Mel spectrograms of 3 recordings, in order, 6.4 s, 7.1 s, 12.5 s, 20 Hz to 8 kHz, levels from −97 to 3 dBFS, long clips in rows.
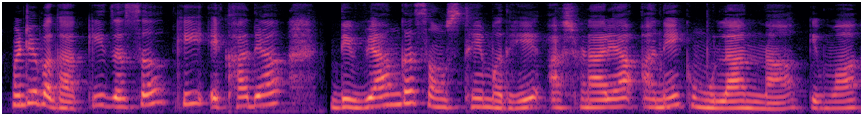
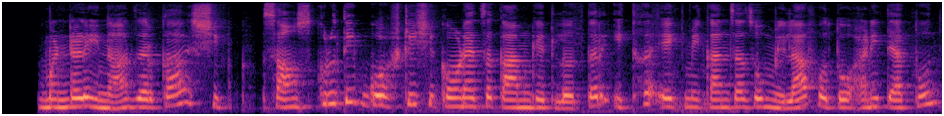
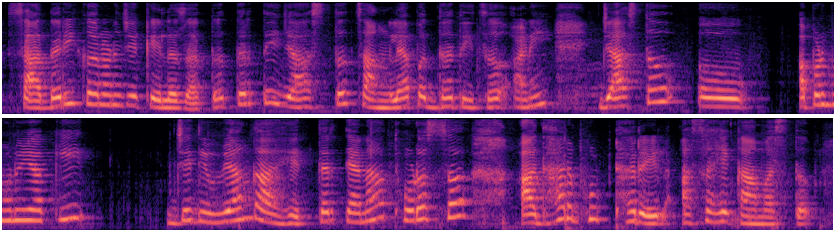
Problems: none marked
